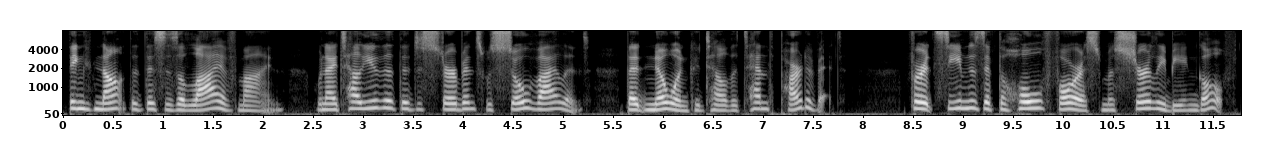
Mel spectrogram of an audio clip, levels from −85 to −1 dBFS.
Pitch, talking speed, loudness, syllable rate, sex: 210 Hz, 210 wpm, -19 LUFS, 5.2 syllables/s, female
